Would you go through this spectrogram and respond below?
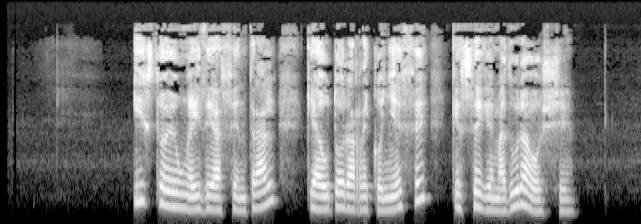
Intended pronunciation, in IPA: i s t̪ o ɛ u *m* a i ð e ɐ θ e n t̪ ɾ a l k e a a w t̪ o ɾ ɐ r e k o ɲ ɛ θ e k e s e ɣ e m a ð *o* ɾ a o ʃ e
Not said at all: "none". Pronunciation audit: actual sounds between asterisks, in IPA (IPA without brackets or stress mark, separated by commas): ŋ, u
